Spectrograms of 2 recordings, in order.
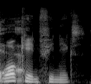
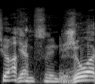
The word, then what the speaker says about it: Joaquin Phoenix: Joaquin Phoenix wird da ausgesprochen. Wir haben Ärger gekriegt. – Joaquin. – Du hast Joachim Phoenix.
